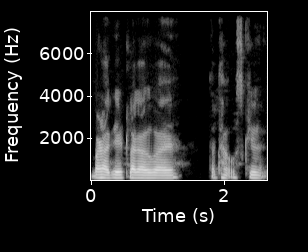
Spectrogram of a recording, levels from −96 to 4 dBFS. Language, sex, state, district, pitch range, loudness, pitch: Hindi, male, Uttar Pradesh, Ghazipur, 125-140 Hz, -16 LUFS, 135 Hz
